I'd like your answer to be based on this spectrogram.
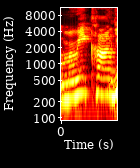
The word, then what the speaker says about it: Marie Kondo: Marie Kondo. Yes. Marie Kondo.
